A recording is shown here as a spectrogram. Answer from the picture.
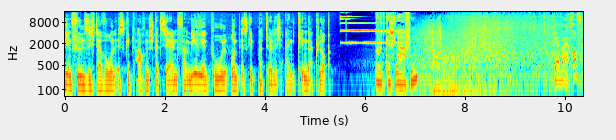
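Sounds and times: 
speech: 0.0 - 5.4, 6.2 - 7.7, 9.8 - 10.3
Mediterranean sea waves: 6.0 - 10.3.

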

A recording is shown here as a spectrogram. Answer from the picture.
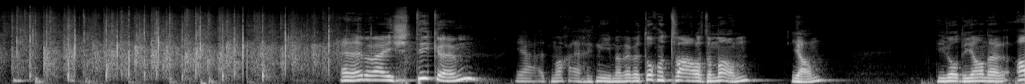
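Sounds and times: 
audience applause: 0.0 - 4.2
speech: 3.4 - 8.4, 9.4 - 10.2.

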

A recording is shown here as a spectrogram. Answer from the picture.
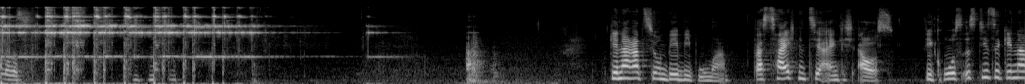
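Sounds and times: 
small hand bell ringing as opening bell: 0.0 - 4.2
speech: 6.2 - 10.2.

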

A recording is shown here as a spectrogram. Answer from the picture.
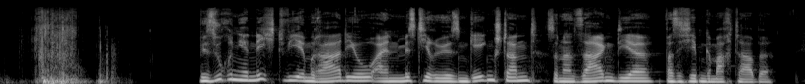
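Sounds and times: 
bag of stickers tearing open: 0.0 - 1.3
speech: 2.0 - 7.8.

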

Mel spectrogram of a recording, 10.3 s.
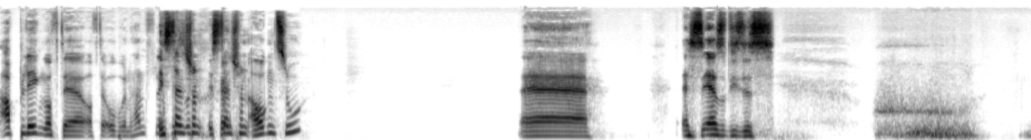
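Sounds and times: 
speech: 0.0 - 3.1, 5.2 - 6.0, 6.8 - 7.9, 8.8 - 9.6
heavy breathing: 7.7 - 10.3.

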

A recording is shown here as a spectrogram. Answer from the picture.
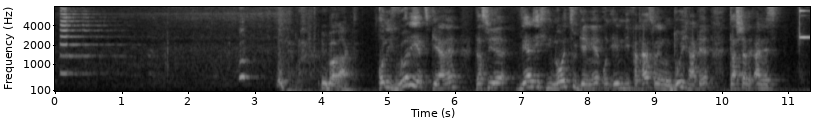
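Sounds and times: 
steady buzzy horn tone: 0.0 - 1.5
speech: 3.7 - 10.9.

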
